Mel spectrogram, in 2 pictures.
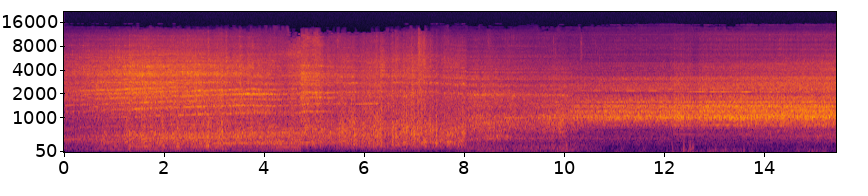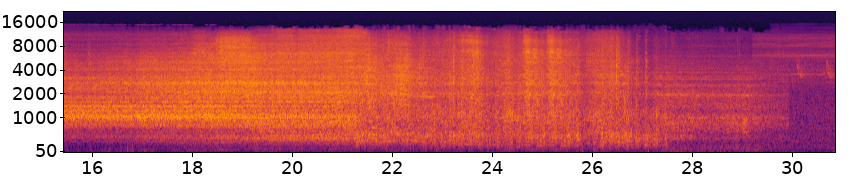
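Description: ALe 582 electric multiple unit running along the line toward and past the trackside, with a steady whine from the train and a repeated clicking of its wheels over the rail joints. It is loudest a little past the middle.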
